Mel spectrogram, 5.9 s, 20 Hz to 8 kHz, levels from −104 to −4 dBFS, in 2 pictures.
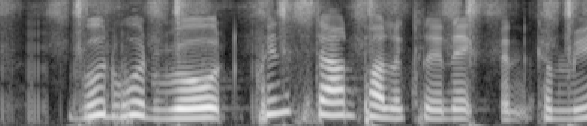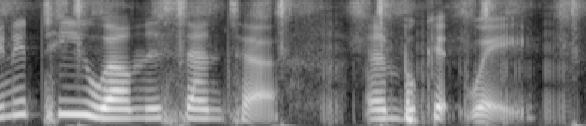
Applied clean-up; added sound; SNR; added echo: none; Rattle (instrument); 14 dB; none.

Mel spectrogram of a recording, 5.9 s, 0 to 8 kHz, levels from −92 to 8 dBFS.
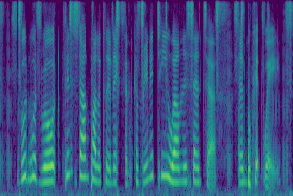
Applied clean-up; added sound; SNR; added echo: neural diffusion model UNIVERSE++.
